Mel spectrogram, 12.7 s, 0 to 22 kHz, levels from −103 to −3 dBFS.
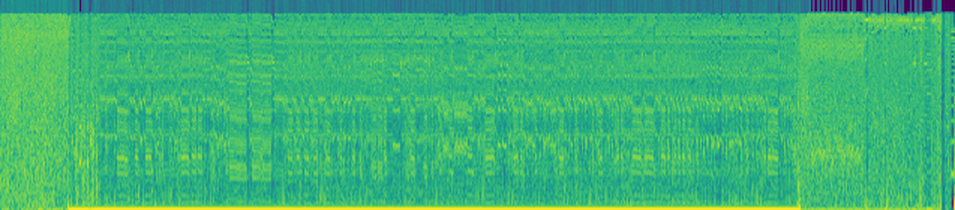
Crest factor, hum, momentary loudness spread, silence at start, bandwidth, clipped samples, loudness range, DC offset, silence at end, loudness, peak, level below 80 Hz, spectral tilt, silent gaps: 12 dB; none; 6 LU; 0 s; over 20 kHz; 2%; 3 LU; 60%; 0 s; -9 LUFS; 0 dBFS; -30 dBFS; -0.5 dB/octave; none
